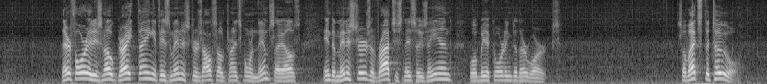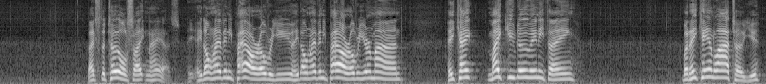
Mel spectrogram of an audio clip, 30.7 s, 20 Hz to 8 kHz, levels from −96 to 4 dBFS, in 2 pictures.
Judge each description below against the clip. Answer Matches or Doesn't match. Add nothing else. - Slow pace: Matches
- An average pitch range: Doesn't match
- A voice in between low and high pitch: Matches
